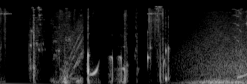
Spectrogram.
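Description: Animated-graphics sound effects: a quick run of about seven or eight short pops and plops in under two seconds, one with a bending, boing-like pitch near the middle.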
